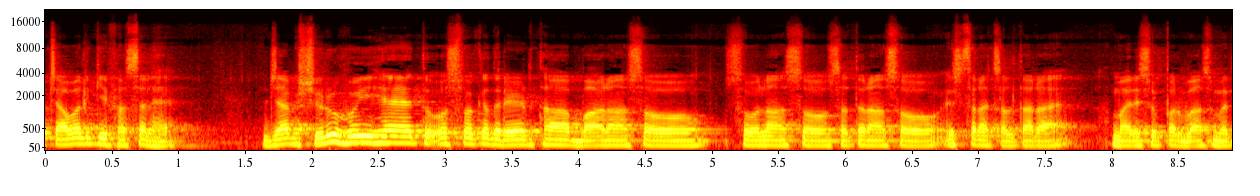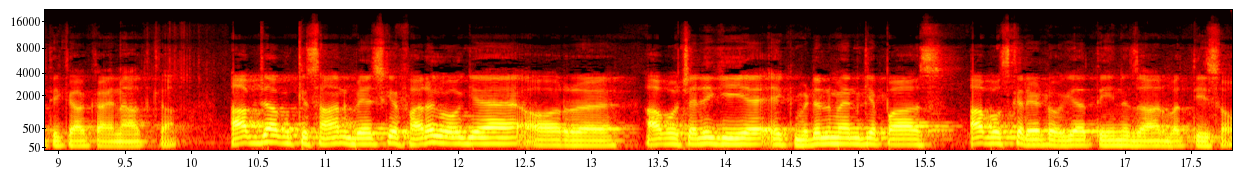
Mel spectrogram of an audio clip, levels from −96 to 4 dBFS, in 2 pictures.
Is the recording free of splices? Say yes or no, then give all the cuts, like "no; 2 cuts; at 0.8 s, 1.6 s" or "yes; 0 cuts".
yes; 0 cuts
